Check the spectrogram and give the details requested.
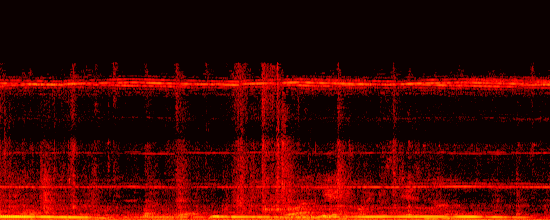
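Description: A turtle dove gives a long, low, drawn-out coo that holds an even pitch for several seconds, with a faint hum and murmur behind it.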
